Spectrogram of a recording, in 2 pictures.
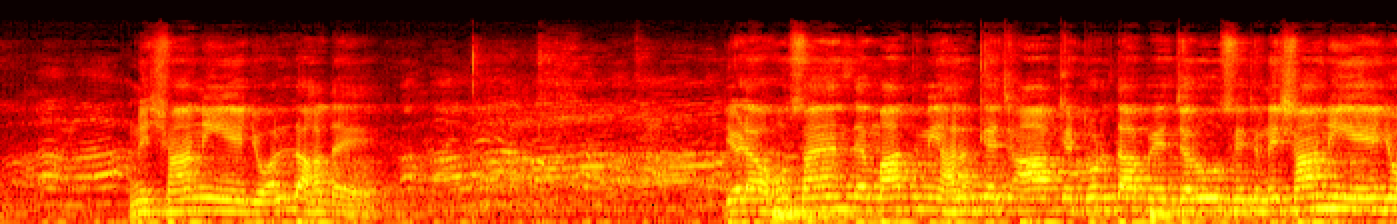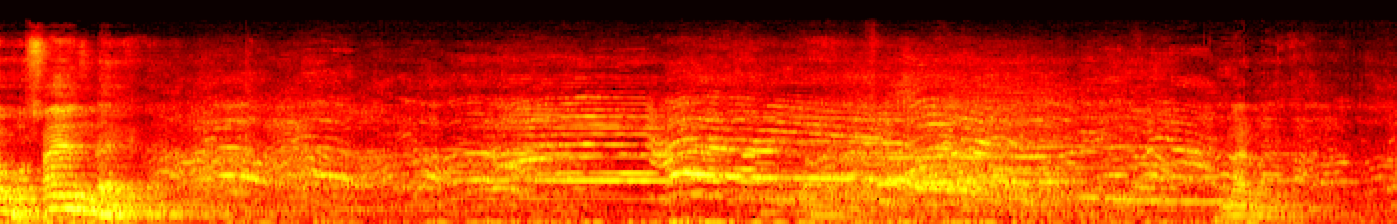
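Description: A man speaks passionately into a microphone, his voice carried through a loudspeaker.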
